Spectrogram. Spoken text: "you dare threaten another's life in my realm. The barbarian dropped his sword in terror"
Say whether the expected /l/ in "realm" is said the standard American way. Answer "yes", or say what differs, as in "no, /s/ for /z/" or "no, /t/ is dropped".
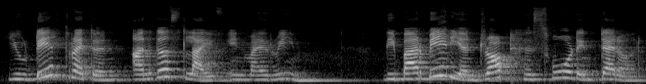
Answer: no, /l/ is dropped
